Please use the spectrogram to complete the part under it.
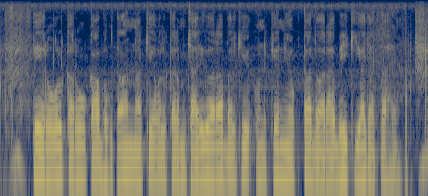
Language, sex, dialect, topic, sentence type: Hindi, male, Awadhi Bundeli, banking, statement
